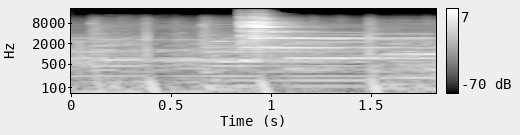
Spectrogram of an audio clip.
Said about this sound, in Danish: Øh, og så er der ikke rigtig mere at gøre end at, at sige, øh, sige tak for, for rigtig god øl. Og så, øh, så vil, vil jeg skåle ud og sige, øh, ja. sige tak for i dag.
